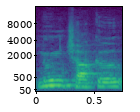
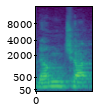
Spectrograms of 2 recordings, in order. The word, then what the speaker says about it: nunchaku: handles , the sickles there's the nunchaku right not dumb Chuck sir nunchucks but nunchaku and as we mentioned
